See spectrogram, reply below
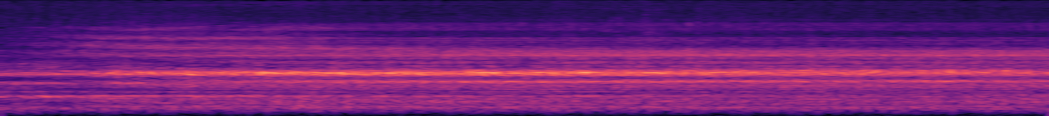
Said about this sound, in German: sie haben versucht, die elektromagnetischen Vibrationen in Klang umzuwandeln. Und das ist der Saturn.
